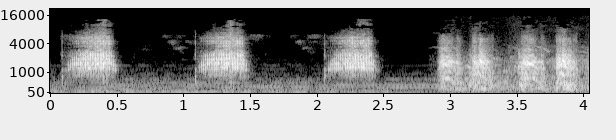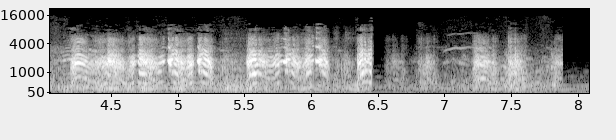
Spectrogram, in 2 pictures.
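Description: Ruddy shelduck calling three times, about a second apart. Then a penguin calls in a dense run of calls, which grows quieter near the end.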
